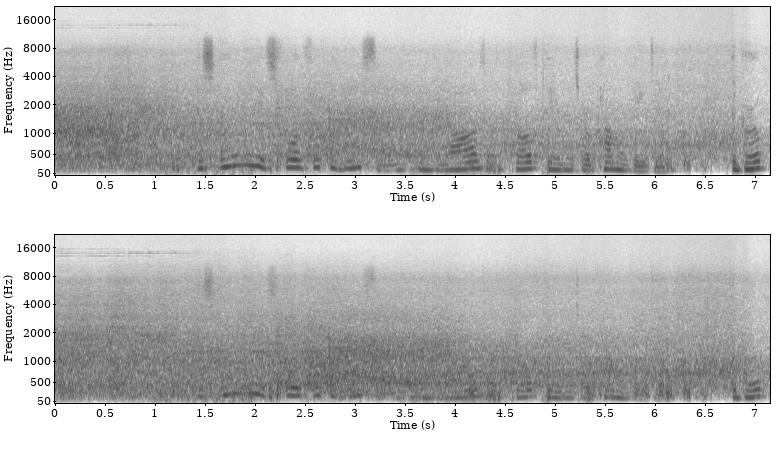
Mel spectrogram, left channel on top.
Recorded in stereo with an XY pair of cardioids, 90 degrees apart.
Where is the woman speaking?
55° left, 1.0 m.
